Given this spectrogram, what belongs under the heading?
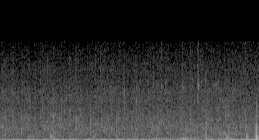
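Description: Steady rain falls on a surface in Xiamen, a dense even patter with scattered distinct drops, continuous and moderately close with no voices.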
